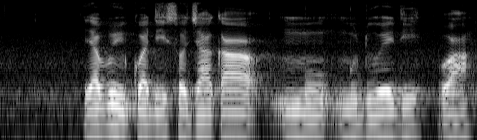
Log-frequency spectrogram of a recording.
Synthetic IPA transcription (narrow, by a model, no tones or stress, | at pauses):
jabʊikʼwadisɔd͡ʒakʼammʊduediwa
